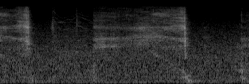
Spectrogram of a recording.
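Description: Steel bevel of a hook knife being swept across 1200-grit abrasive paper stuck to a wooden block: a soft rasping hiss as the blade is sharpened, with a short sharper scrape near the end.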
